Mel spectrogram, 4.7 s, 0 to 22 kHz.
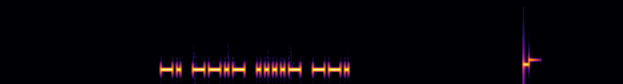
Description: Morse code, heard as a keyed tone, about 38 wpm, 700 Hz. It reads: NQ4G
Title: USA Call Signs - 2x Character Spacing - 40wpm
